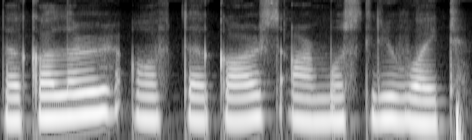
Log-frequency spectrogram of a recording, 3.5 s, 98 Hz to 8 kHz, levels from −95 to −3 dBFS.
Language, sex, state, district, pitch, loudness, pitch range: English, female, Nagaland, Kohima, 190 Hz, -14 LUFS, 185-200 Hz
